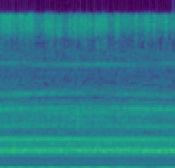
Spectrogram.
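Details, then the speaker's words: Homemade silent airbrush air compressor, running after the ineffective water/oil separator was replaced with a moisture trap: low steady hum with a faint high buzz on top, quiet and even. Healthy compressor running normally. "like i said very quiet here a little buzz in there i think that's the motor running now"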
